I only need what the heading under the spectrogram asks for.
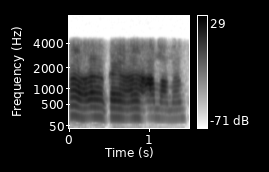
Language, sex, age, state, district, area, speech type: Tamil, female, 45-60, Tamil Nadu, Nilgiris, rural, conversation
